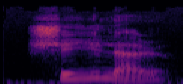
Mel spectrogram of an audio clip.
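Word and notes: kyler: [tj'y:ler]

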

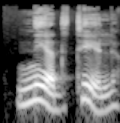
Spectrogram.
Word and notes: nedtill: ²n'e:dtil:

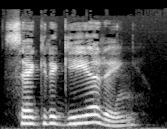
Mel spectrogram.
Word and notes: segregering: [segreg'e:ring]

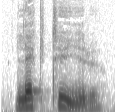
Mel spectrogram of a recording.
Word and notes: lektyr: [lekt'y:r]

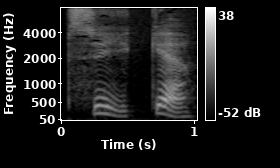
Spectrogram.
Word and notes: psyke: [²ps'y:ke]

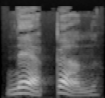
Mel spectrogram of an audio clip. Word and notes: näpen: ²n'ä:pen

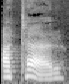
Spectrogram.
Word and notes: artär: [ar_t'ä:r]

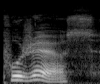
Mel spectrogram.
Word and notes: porös: [por'ö:s]

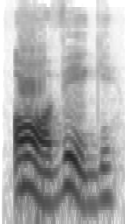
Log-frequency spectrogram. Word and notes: avig: [²'a:vig]

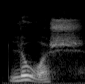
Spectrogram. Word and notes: loge: [lå:sj]

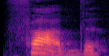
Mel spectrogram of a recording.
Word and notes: fadd: fad:

